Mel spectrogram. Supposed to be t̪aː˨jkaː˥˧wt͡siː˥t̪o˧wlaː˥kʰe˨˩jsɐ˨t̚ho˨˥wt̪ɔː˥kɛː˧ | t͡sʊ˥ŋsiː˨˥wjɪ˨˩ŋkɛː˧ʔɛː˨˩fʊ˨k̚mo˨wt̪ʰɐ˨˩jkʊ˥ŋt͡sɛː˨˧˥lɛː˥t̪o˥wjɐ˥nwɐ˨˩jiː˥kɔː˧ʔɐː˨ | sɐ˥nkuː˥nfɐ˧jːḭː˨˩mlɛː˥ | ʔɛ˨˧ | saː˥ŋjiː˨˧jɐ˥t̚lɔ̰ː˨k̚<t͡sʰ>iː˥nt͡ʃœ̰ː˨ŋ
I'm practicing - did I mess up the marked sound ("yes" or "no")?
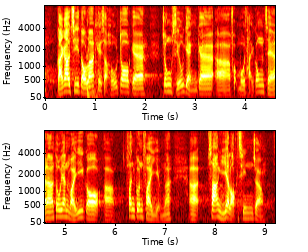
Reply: no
